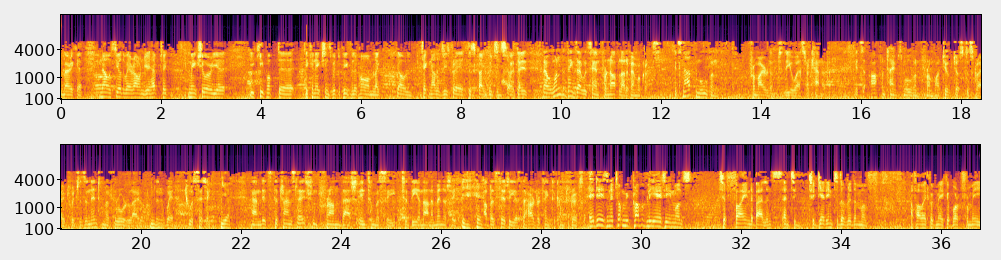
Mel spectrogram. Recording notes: Sharing interviews recorded at the All Ireland Fleadh 2017 in Ennis Co Clare.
